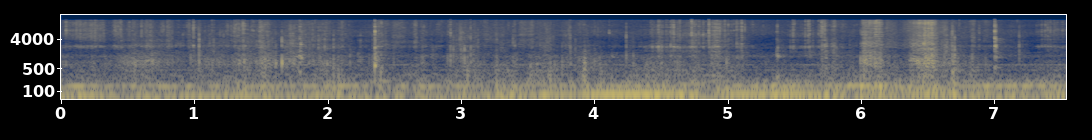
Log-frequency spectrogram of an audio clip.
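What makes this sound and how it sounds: A snap-off utility knife blade scrapes and cuts thin flakes off a hand-sized, solid, heart-shaped block of dry reformed soap, grey-blue with teal and dark speckles, held in one hand over a pile of soap shavings. A steady dry, crinkly scraping and crackling runs over a low background hum, with a sharp click near the middle and a louder, brighter scrape toward the end.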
